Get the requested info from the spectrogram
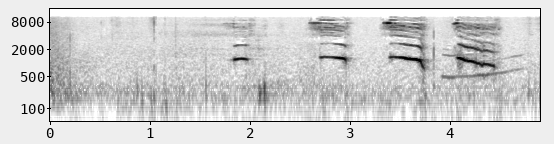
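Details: Oscar, an eight-week-old puppy wanting to sleep in the bed, whines in four high, drawn-out cries, each sliding downward and growing longer, set against a quiet room.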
